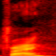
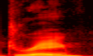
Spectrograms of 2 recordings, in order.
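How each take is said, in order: First: The vowel sounds like the one in 'dry'. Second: The vowel sounds like the one in 'day'. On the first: The speaker calls it right. "It's actually pronounced Dry" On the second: The speaker calls it wrong. "I pronounced it React three Dre. I apologize for that"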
